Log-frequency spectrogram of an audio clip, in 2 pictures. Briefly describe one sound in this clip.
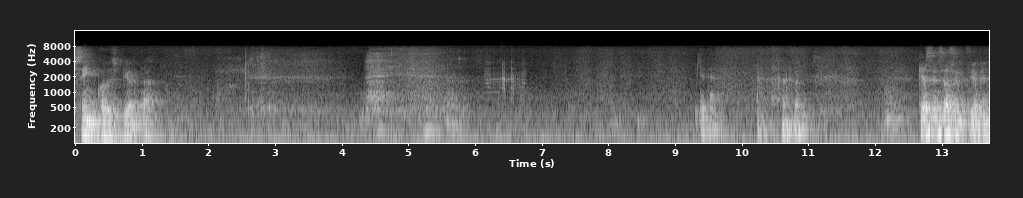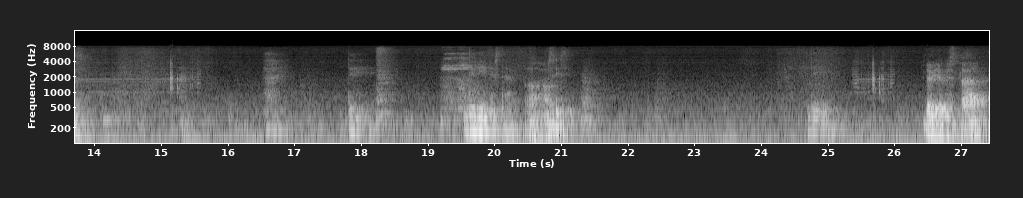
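A man speaks calmly and gently nearby.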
